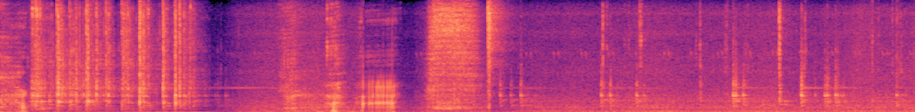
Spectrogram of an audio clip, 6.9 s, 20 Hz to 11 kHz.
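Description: A wire from a 13.8-volt, 23-amp power supply arcing against a motherboard's contacts. Sharp crackling snaps come in a fast run for the first second and a half, then a few more, a short hissing burst a little after three seconds, then scattered lighter clicks.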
